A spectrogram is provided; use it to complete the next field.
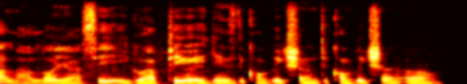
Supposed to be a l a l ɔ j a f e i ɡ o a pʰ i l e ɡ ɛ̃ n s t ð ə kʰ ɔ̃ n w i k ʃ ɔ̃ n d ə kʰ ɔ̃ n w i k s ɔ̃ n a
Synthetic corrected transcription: a l a l ɔ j a s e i ɡ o a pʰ i l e ɡ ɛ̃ n s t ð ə kʰ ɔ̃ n v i k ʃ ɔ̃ n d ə kʰ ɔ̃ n v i k ʃ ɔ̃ n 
